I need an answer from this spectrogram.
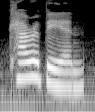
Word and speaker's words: Caribbean: a funny one too americans sometimes say it differently to the uk caribbean every bean it's british pronunciation caribbean oh caribbean caribbean it would be it's like they're cutting something off in american english caribbean european caribbean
